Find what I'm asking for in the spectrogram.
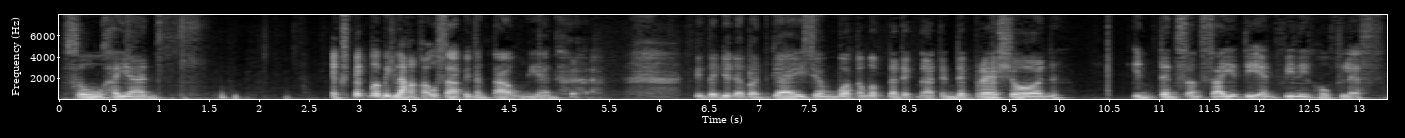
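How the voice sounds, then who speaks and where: A woman's voice: sits low, level tone, slow pace, vocal fry, long pauses, a little mellow. A woman giving a casual love tarot reading, chatty and talking straight to her viewers, her voice stuffy and nasal from a cold. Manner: chatty, addresses viewers as guys. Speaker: tarot reader.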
